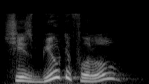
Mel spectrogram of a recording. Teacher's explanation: a falling rising tone conveys implied meaning a reservation of statement made by the speaker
